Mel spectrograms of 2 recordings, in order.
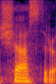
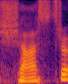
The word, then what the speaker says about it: shastra: when you say shastra it's just a short a rather than long a then what you're referring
